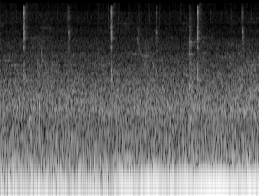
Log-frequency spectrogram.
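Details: Red buggy's newly wired turn signals: light, even flasher ticks about twice a second over a low hum; signals flash at a normal, steady rate.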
